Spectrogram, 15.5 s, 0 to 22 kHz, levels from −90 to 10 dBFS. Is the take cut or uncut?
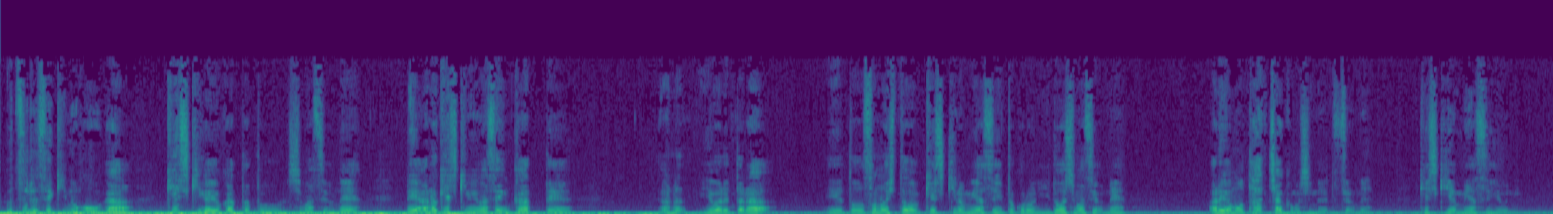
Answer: uncut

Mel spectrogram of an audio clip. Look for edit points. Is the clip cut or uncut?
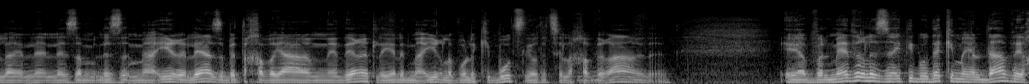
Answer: cut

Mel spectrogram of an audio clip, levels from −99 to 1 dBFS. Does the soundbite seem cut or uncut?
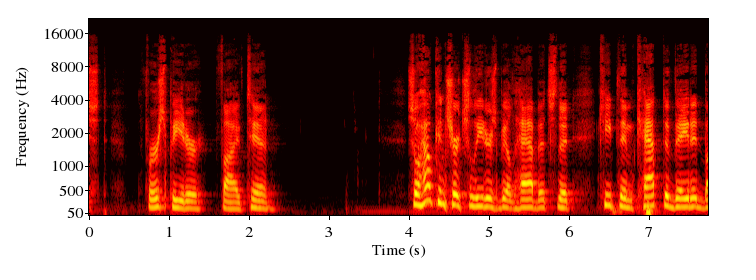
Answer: uncut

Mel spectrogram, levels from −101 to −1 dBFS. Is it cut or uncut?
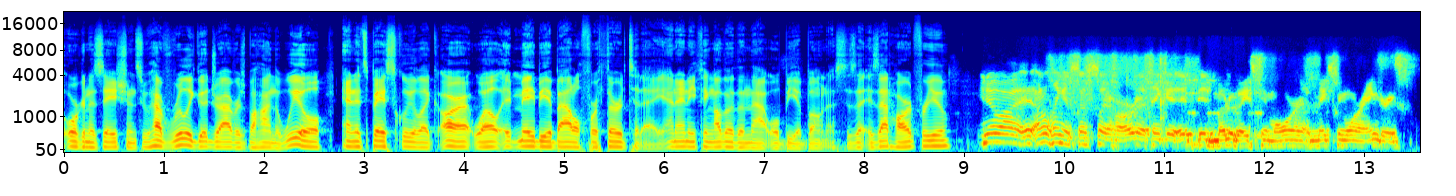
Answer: cut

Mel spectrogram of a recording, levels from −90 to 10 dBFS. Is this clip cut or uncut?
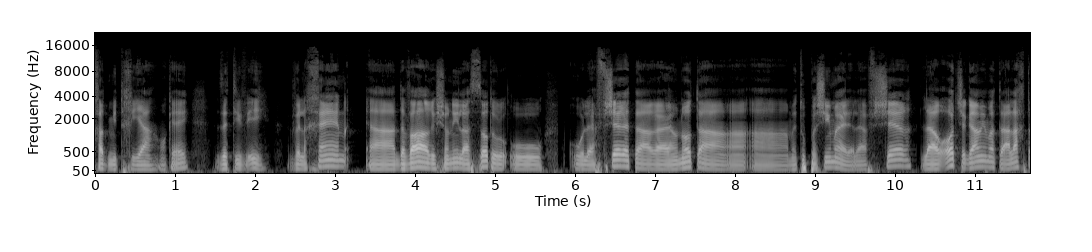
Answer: cut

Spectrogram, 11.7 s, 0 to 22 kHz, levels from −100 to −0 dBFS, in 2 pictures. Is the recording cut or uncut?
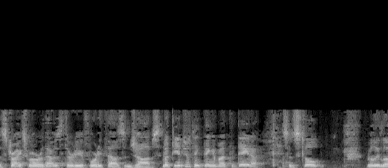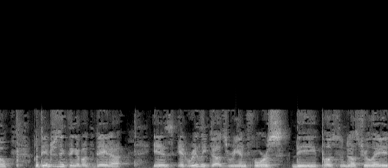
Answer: cut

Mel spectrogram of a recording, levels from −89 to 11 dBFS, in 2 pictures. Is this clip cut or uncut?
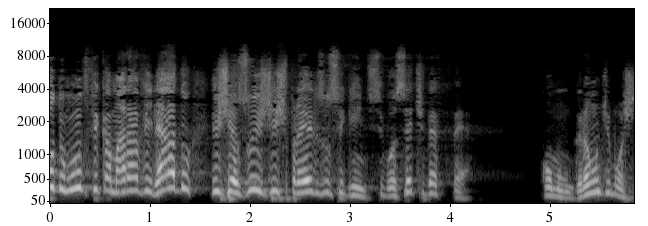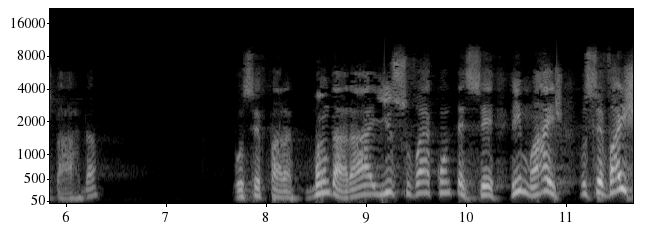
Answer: uncut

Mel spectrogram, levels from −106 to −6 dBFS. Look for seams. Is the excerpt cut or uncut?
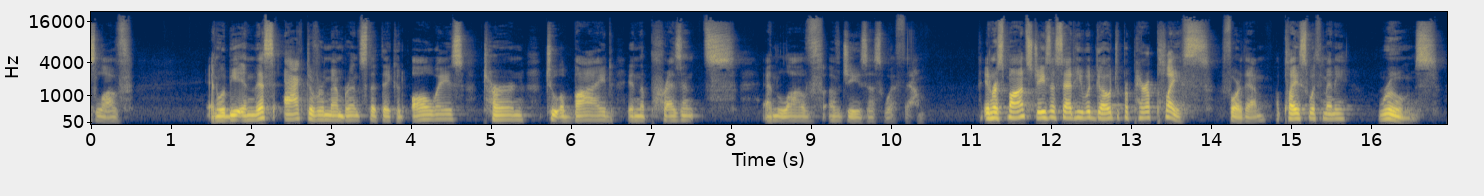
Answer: cut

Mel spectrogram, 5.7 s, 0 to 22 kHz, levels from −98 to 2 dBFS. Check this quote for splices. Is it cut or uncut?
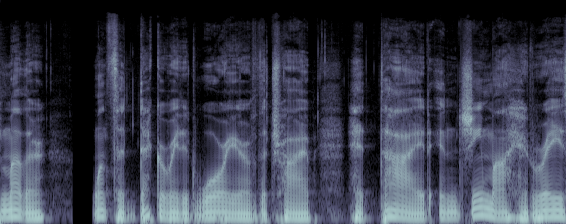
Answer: uncut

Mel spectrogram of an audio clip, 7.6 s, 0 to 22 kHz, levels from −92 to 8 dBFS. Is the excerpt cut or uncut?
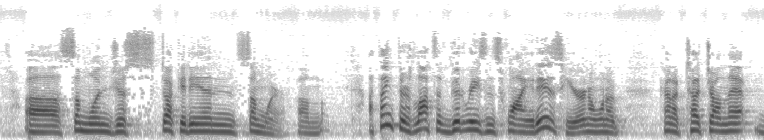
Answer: cut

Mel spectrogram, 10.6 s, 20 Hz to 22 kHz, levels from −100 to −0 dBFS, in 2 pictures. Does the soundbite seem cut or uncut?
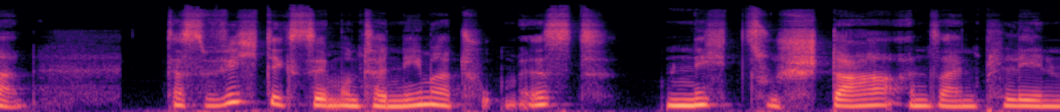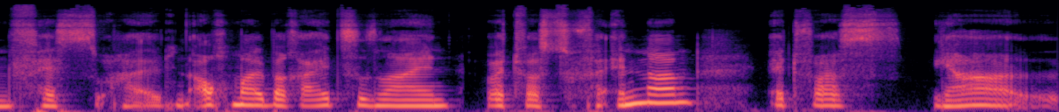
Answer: uncut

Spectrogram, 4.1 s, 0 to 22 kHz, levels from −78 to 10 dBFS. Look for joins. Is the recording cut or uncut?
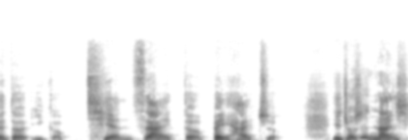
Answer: uncut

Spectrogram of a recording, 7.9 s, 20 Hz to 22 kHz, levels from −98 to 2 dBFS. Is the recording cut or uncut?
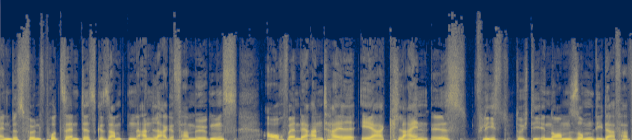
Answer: uncut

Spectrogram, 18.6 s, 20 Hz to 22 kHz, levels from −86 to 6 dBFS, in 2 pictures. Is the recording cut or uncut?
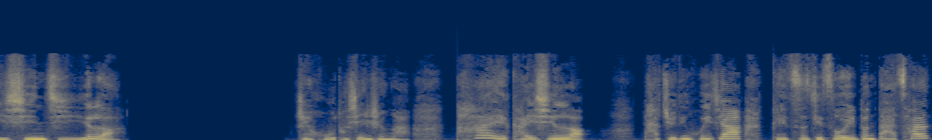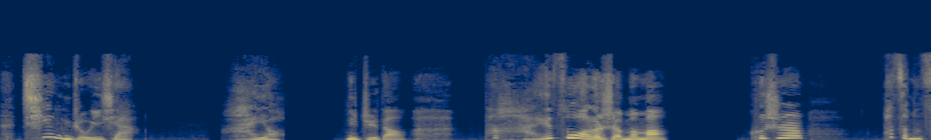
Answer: cut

